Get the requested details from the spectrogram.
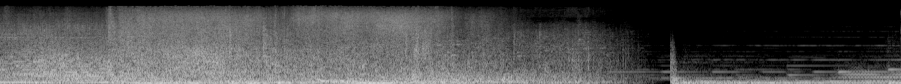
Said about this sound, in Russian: Самолет выныривает из облаков, и тут командир обнаруживает, что земля бешено несется навстречу. Штурвал до упора на себя, перегрузка 4G поздно. Под углом в 30 градусов самолет врезается в землю.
